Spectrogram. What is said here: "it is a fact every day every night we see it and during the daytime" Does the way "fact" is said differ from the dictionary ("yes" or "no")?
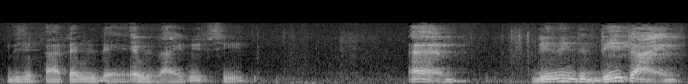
yes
